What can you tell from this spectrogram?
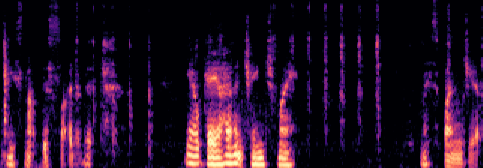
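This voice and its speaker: A woman's voice: extremely low pitch, very animated, a little slow, darkish tone, no room sound, low-quality recording. An older woman hosting a craft video, chatting casually and rambling to herself as she works. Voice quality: gravelly, husky. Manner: chatty, rambling, talks to herself while working. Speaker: craft channel host.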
